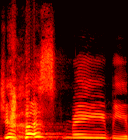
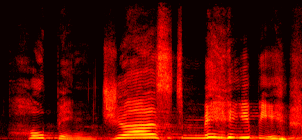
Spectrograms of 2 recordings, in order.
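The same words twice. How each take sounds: First: "just maybe" said at normal pace with a light laugh breaking in; with a chuckle. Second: "just maybe" drawn out very slowly, hushed and hoping; slow hopeful. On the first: Pastor telling the congregation the parable, laughing lightly. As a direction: let a little laugh slip into "just maybe". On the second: Pastor telling the congregation the parable, slowly and hopefully. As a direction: stretch each word of "just maybe" as if holding your breath. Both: Acted.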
